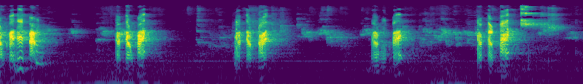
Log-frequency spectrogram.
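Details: Red-breasted parakeet kept as a talking pet, greeting visitors with five groups of gravelly, word-like double and triple syllables at fairly even intervals, ending on a thin high squeak, faint hum behind.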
